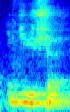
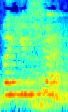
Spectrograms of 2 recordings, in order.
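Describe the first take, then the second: First: Low, quiet retold comeback; understated self-assurance. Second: Higher, sweet retold comeback; sweetly smiling. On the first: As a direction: drop it low and soft, sure of yourself. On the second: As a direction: say it through a really sweet smile. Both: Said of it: "With a really sweet smile".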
